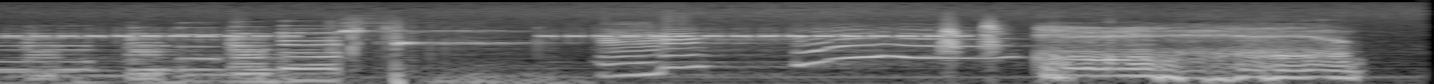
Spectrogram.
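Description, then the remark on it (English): A run of electronic car phone dialing tones: beeps that step between pitches, followed by wavering, warbling electronic notes and a buzzy burst, loud with no pauses for several seconds. “It's even got a car phone.”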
